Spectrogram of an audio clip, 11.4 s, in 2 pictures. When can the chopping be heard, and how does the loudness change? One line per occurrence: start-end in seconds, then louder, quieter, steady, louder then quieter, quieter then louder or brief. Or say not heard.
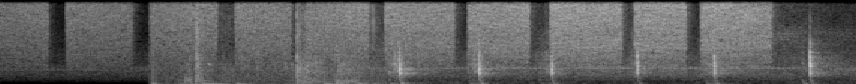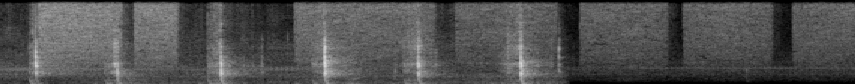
2.4-9.4 quieter then louder.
